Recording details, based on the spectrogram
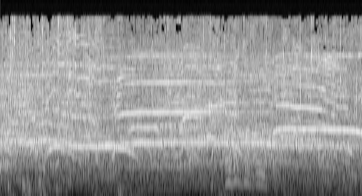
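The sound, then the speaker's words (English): A large arena crowd on their feet roars and cheers continuously after the referee stops a fight, with shrill whoops and whistles rising over a dense, loud wall of voices that stays steady throughout. “Crowd is on their feet.”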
